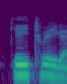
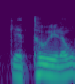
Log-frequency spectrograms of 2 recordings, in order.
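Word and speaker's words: gateway: 게이트웨이가 아니라 게터웨이라고 발음하는 거예요.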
